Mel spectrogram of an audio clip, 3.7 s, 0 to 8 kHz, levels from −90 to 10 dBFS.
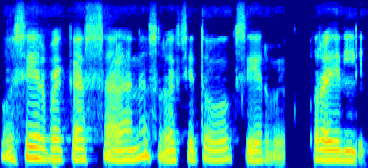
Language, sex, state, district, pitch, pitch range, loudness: Kannada, female, Karnataka, Chamarajanagar, 170 Hz, 165-180 Hz, -25 LUFS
